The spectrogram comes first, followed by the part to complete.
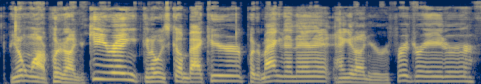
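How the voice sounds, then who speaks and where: A woodcarving instructor walks casually through a step-by-step carving demo, his voice sped to double speed into a chipmunk squeak. It comes out high, expressive, very fast, sharp, clear and resonant, dryly recorded, with folksy "oop" and "yep" asides.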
